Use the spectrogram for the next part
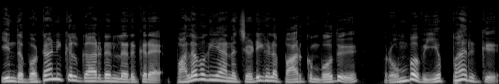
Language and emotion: Tamil, surprised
